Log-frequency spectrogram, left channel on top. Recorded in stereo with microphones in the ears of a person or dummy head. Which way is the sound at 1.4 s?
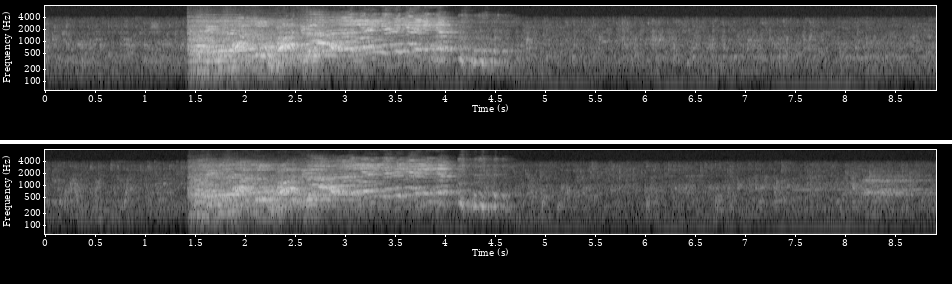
65° left (ahead or behind).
